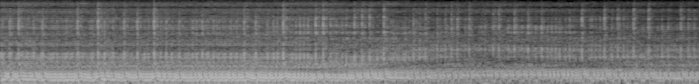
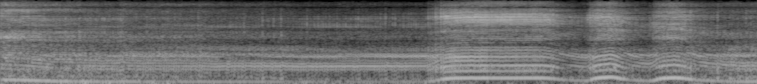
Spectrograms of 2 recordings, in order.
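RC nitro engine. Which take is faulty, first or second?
first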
